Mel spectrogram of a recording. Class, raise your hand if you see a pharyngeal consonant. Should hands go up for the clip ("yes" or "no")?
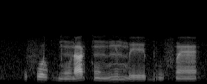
no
